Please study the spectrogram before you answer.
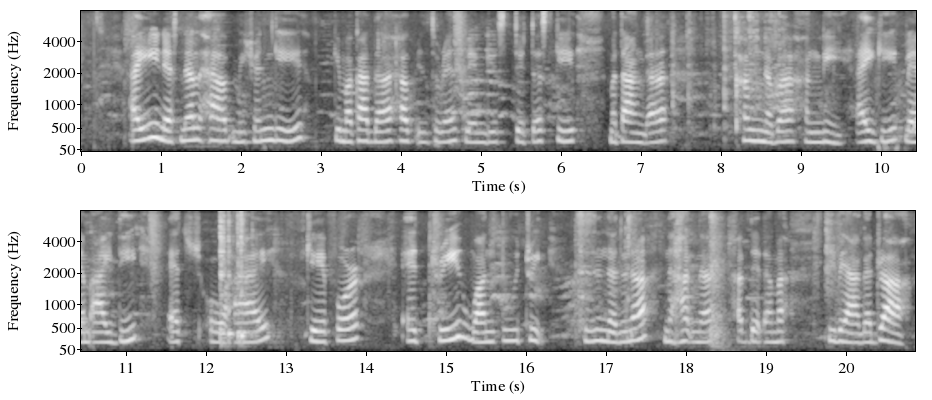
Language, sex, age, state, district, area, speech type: Manipuri, female, 18-30, Manipur, Kangpokpi, urban, read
